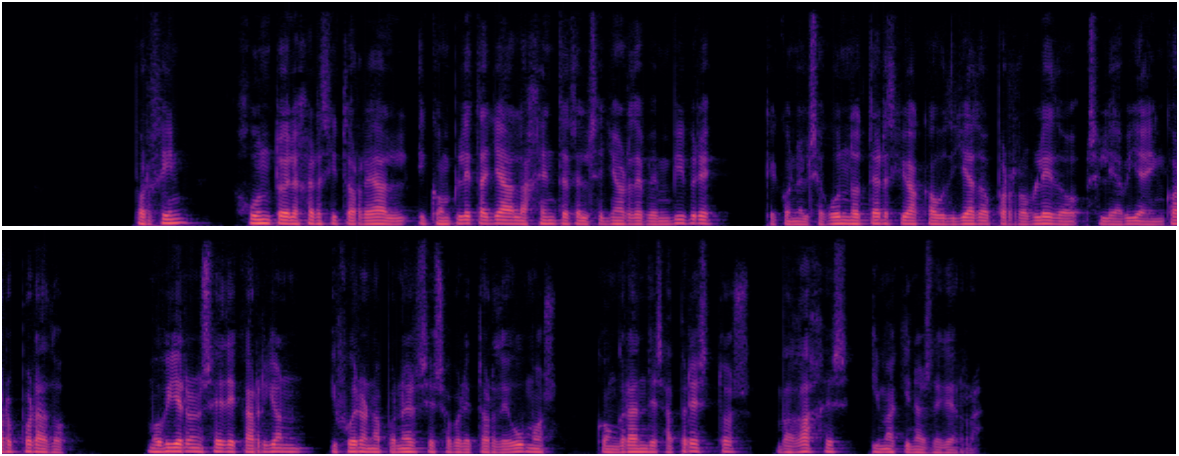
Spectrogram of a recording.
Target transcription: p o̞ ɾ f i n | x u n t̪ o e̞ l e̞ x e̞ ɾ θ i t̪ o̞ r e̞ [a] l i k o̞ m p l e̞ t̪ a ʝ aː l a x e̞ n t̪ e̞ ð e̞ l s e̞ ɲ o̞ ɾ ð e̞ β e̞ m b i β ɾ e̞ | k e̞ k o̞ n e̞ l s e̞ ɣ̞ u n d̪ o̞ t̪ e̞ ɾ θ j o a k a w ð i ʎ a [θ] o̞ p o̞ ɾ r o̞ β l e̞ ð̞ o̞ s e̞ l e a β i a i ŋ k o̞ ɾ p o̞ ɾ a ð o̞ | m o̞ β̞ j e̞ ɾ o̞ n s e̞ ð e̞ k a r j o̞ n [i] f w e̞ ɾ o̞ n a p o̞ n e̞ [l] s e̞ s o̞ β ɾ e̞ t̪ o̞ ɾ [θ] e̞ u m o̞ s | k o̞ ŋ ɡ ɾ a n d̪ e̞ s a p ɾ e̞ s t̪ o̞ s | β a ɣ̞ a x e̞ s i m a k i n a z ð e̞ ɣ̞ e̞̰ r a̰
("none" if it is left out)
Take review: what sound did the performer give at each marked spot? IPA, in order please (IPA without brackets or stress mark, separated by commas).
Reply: a, ð, i, ɾ, ð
